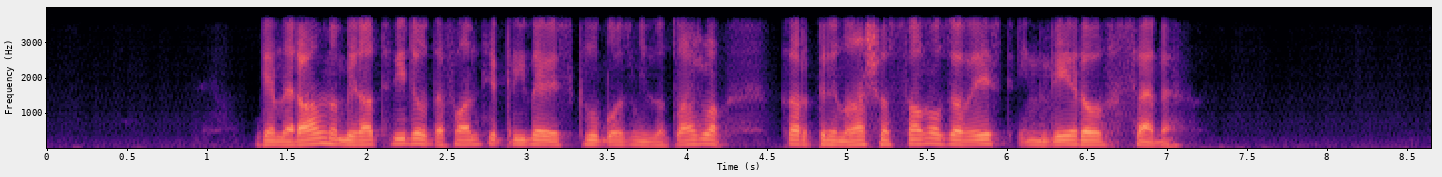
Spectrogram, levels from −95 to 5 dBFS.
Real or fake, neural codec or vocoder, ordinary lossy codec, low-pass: fake; codec, 16 kHz, 1 kbps, FreqCodec, larger model; none; 3.6 kHz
